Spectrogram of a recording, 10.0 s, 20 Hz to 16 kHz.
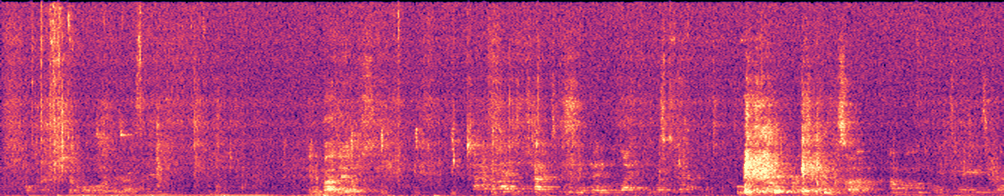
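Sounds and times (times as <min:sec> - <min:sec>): person coughing: 0:07.4 - 0:08.5.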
